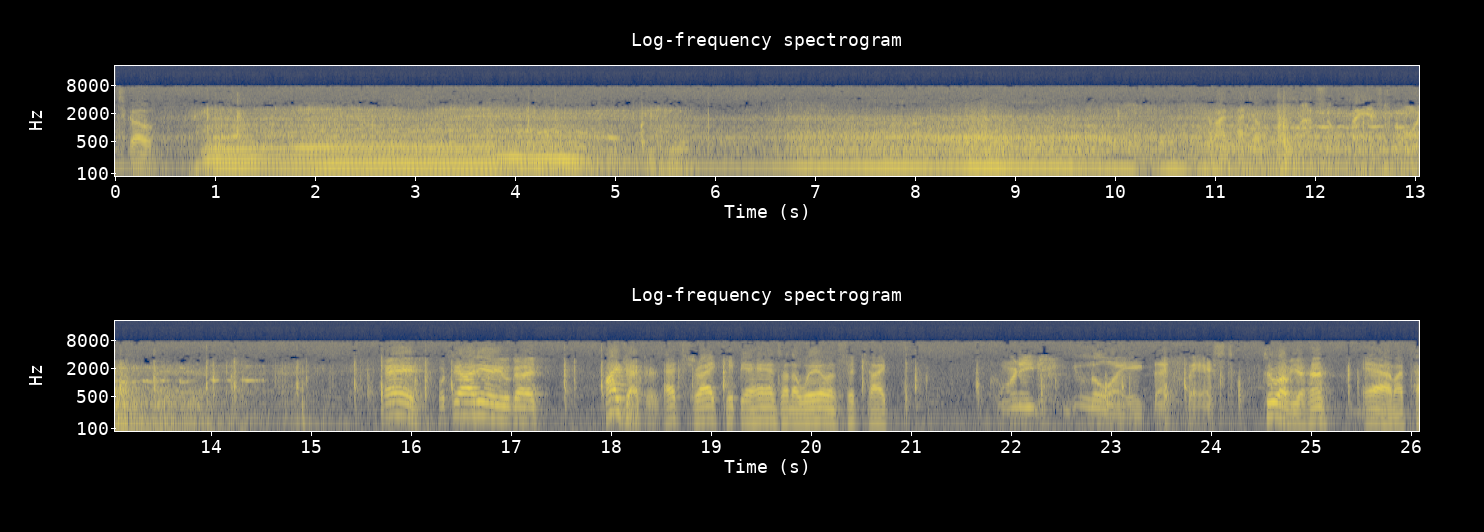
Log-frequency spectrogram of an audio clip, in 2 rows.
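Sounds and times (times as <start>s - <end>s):
speech: 0.2s - 1.6s, 16.4s - 17.4s, 18.0s - 20.9s, 22.1s - 26.0s
heavy trailer truck engine roaring up steep highway at night: 0.6s - 14.8s.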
